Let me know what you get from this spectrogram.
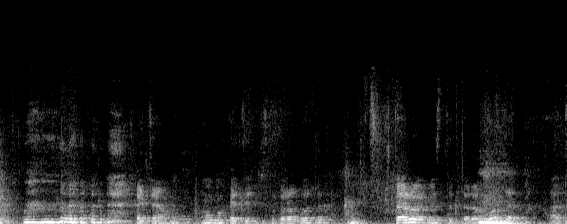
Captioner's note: laughs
